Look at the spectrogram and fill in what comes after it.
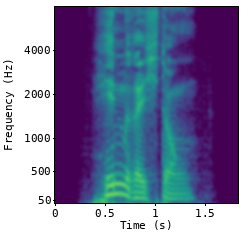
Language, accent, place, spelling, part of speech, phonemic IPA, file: German, Germany, Berlin, Hinrichtung, noun, /ˈhɪnˌʁɪçtʊŋ/, De-Hinrichtung.ogg
- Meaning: execution (act of putting to death)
